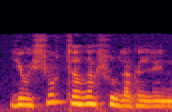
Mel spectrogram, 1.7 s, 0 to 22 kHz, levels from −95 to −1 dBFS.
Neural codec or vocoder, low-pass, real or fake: codec, 16 kHz, 4 kbps, FreqCodec, larger model; 7.2 kHz; fake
